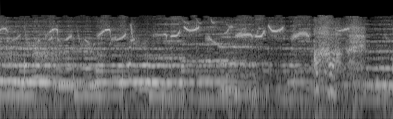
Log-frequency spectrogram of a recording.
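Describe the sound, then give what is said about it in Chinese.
Two small birds chirp and tweet in quick, high twittering bursts throughout, over a steady low hum. “啊，还有两只小鸟在笑我们呢。”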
